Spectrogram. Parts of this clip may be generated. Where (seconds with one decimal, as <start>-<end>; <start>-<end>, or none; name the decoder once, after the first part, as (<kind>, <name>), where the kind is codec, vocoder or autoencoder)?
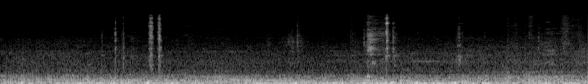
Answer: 0.0-0.6 (vocoder, WaveNeXt)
